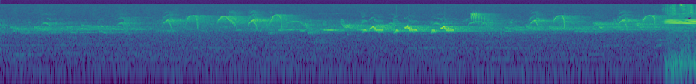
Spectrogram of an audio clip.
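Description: Small birds chirping, a steady run of short, high arching notes. Music comes in loudly just before the end.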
